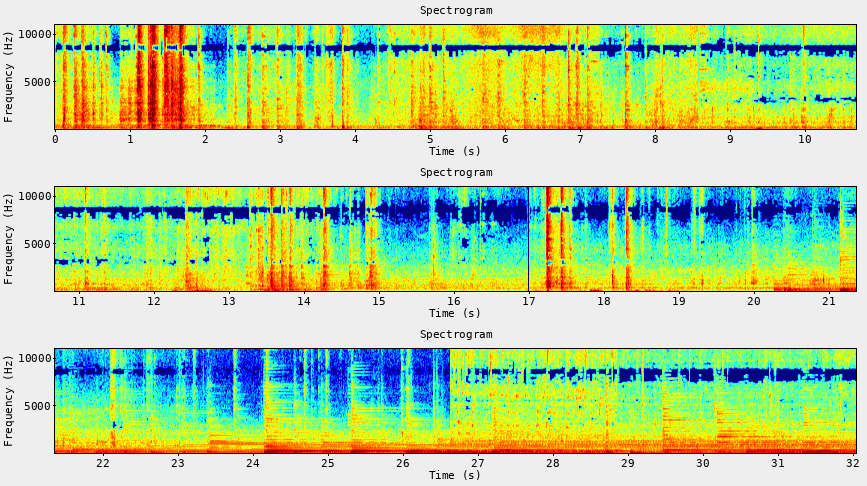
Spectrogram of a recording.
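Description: Metal clanks and scraping from a small Winnerwell steel tent stove being cleaned out and its ashes tipped out, with sharp knocks about a second in and again near the middle. From about twenty seconds in, background music comes in.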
